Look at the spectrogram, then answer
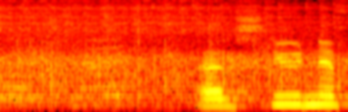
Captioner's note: applause and cheers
